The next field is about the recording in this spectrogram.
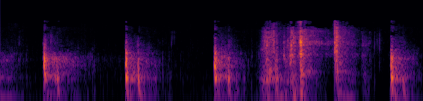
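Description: A door is worked open as someone comes in, with a series of sharp wooden clunks and a rattling of the latch in the middle, moderately loud, with brief silences between the knocks and no voices.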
